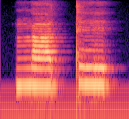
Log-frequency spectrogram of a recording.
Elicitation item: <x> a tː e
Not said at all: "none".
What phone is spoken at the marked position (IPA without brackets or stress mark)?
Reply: ŋ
